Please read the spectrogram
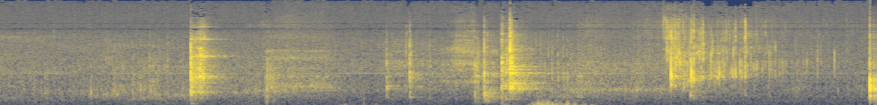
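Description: A plastic juice jug and a drinking glass being handled, with a few short knocks and clinks, then pineapple juice poured from the jug into the glass near the end.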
